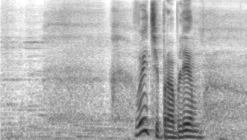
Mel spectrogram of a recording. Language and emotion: Russian, sad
